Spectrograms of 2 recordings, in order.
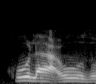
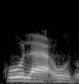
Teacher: من باب التخفيف الهمز ويحذف الهمزة · Shown in: second take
